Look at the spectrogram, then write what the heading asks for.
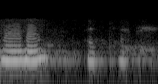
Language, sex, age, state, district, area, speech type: Sindhi, female, 30-45, Gujarat, Junagadh, urban, conversation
